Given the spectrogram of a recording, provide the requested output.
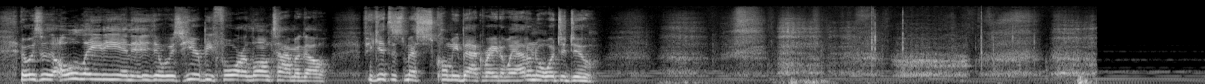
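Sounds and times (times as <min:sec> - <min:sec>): man breathing hard: 0:03.3 - 0:03.6, 0:06.0 - 0:11.0
rustling and phone clicks: 0:08.1 - 0:10.9.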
